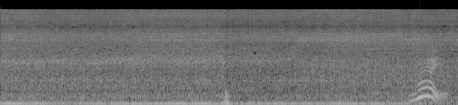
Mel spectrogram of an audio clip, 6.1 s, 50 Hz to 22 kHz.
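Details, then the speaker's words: Freshly rebuilt Mopar 440 big block V8 in a 1966 Chrysler New Yorker at first startup after installation: steady, even idle with a deep smooth beat and no knocks or misses. Normal idle. "she's running sweet it's amazing my first rebuild she sounds Lush"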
